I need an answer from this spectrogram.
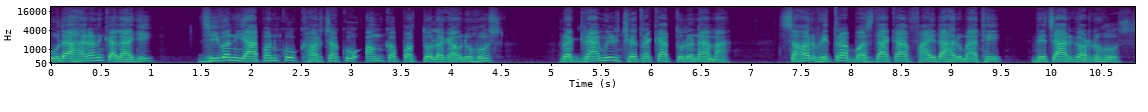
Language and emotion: Nepali, neutral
